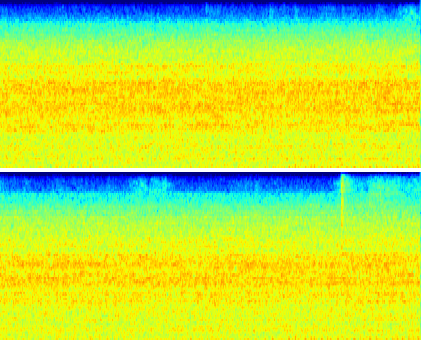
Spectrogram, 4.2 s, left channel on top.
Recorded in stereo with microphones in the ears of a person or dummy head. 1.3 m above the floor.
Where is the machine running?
15° left (ahead or behind), 1.4 m.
